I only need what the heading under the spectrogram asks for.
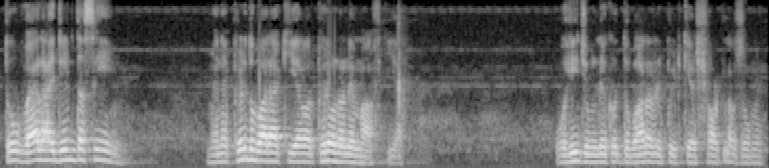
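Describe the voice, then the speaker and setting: Guy going through a poem slow then quick, medium voice, bit of hiss. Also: mid-range voice, creaky, mellow, low-quality recording. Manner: switches between slow recitation and quick explanation. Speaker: English teacher. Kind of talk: explaining a poem line by line.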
